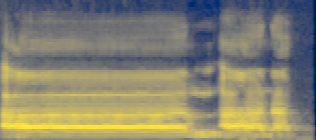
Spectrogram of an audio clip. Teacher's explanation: Perhatikan a panjang mad kan. Setelah a panjang mad ada lam sukun. Inilah disebut mad lazim.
